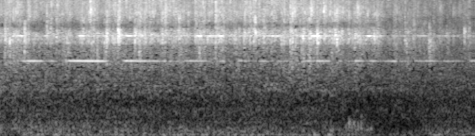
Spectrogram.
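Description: Heavy rain pouring down onto wet pavement and parked vehicles, a dense steady hiss with a low rumble beneath it.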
